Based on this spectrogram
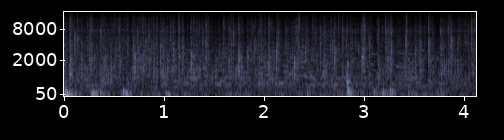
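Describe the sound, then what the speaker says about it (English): A crowd at an outdoor anti-fascist parade in Exeter applauding with scattered, uneven clapping and some background murmur, fairly distant and moderate in loudness. "can we give a round of applause to the police"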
